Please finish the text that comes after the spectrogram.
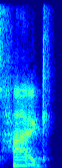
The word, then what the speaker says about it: Hajj: now what's interesting is the word Hajj is a direct Arabic borrowing from the Hebrew hag in fact in some arabic speaking countries including Egypt they still pronounce it as hag so it's directly from Hebrew Oden LaFontaine points out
